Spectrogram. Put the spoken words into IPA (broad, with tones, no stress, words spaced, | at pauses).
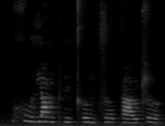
xu˥˨ljɑ˥˨ŋpʰy˨˦ kʰɤ˥˨ŋt͡sɤ˦ kɑ˨˦ʊ̯ʈ͡ʂɤ˥˨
